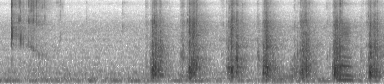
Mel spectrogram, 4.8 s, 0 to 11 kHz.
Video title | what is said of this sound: crispy potato chips - ghar mein Banai Uncle Chips- sirf 10 rupay mein bahut sari Uncle Chips | आपको इसकी आवाज से पता चल रहा होगा यह कितने क्रिस्पी बने हैं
